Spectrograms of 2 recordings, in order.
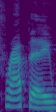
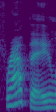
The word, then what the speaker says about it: frappe: Instead of it being pronounced frappe like it would with the accent, it's now pronounced frap because there's no accent. It's just F-R-A-P-P-E. No accent aigu.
